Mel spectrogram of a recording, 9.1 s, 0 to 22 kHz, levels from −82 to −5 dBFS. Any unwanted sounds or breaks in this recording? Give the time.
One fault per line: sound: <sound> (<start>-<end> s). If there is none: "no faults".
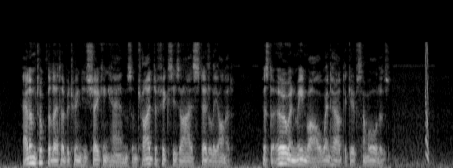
sound: chirp (8.5-8.6 s)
